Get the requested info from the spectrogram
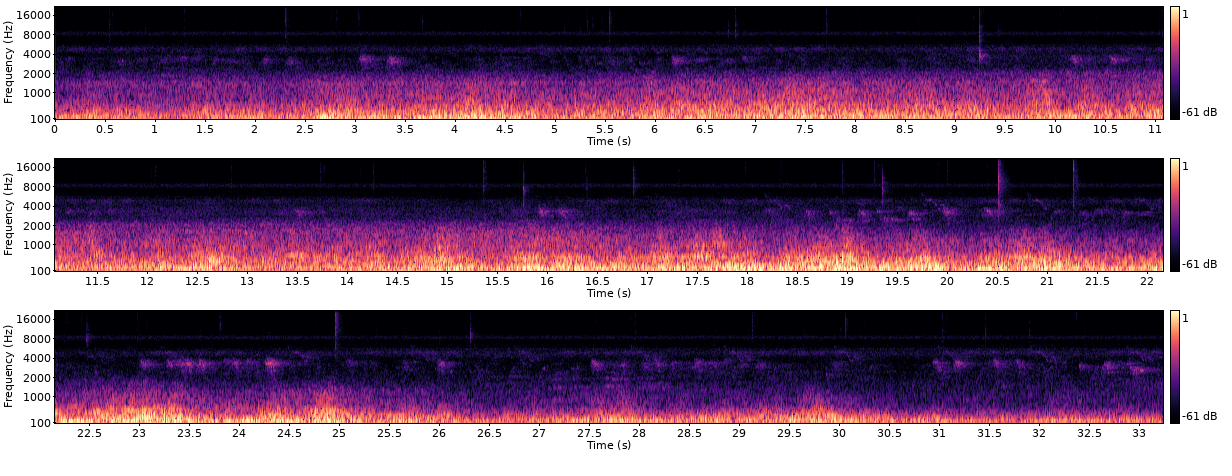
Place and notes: in the morning, The sound of the aircraft, Bird cry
